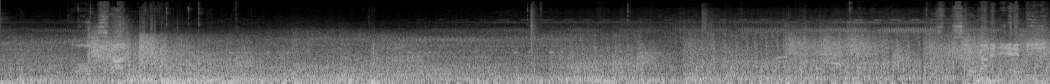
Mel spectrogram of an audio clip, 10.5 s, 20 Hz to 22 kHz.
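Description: Continuous loud rumbling battle din from a WW2 video game set in North Africa, with artillery fire and dull impacts landing on a hilltop, dense and unbroken, with a voice talking over it at times.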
